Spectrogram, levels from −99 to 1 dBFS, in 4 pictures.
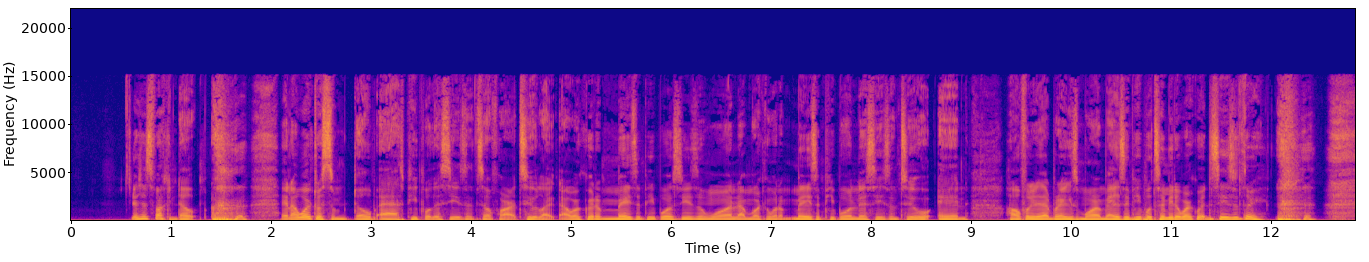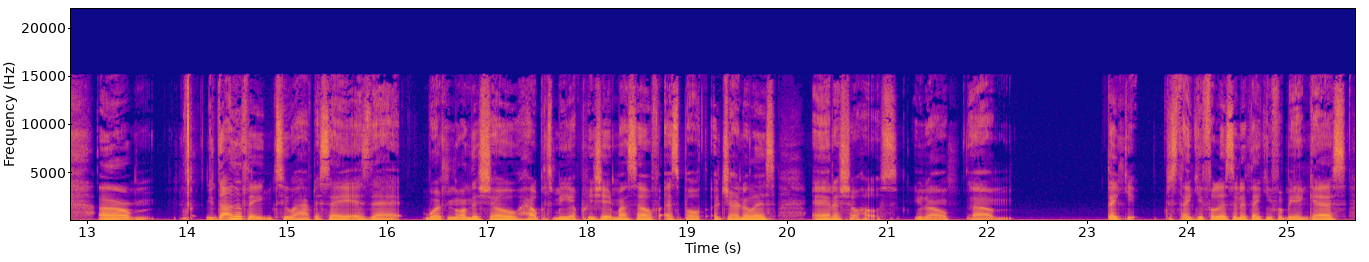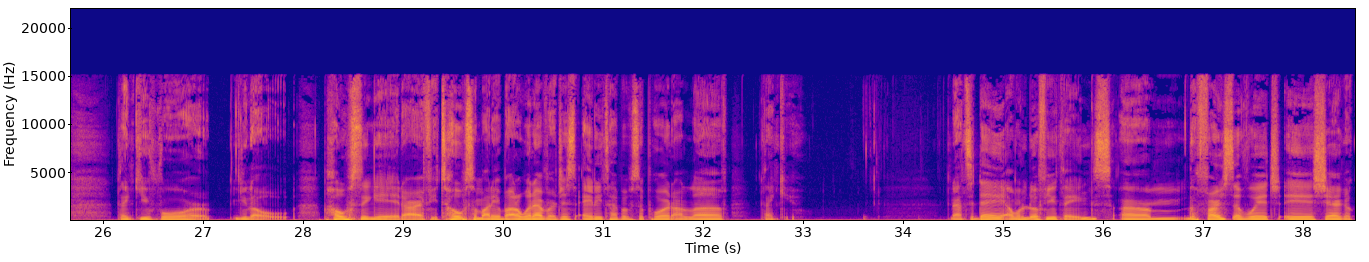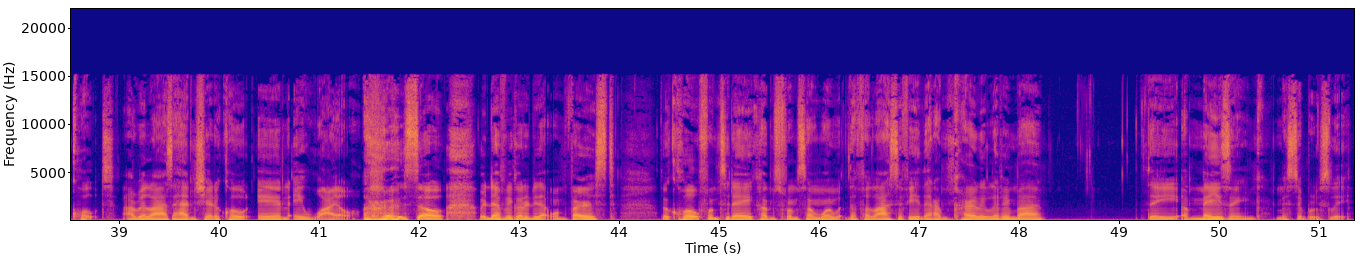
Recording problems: none

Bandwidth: 15 kHz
